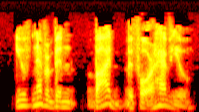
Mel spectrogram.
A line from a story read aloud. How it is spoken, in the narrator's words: said, now rattled and stammering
